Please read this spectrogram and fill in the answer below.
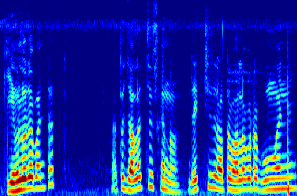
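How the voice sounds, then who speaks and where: Grumpy fast-talking Bengali father, acted by a man. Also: on the high side, steady tone, mellow, a little hiss or hum, natural voice. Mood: irritated. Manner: scolding, cursing. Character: grumpy, stingy, foul-mouthed middle-aged father. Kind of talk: amateur comedy cartoon dub.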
